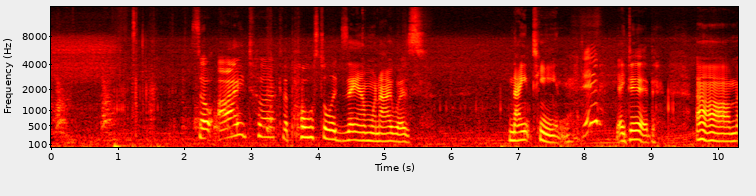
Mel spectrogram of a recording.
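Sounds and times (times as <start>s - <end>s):
dogs barking: 0.0s - 1.0s
speech: 2.2s - 5.6s, 6.8s - 10.2s.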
